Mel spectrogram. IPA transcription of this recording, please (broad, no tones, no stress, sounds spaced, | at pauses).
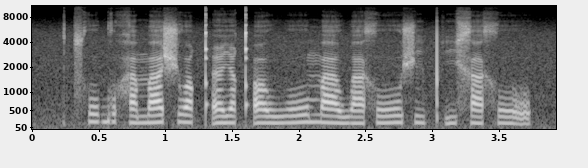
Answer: t͡sʰ o ɡ o h a m a ʃ oː qʼ iː qʼ oː w oː m aː w a x oː ʃ i pʼ i x a x o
